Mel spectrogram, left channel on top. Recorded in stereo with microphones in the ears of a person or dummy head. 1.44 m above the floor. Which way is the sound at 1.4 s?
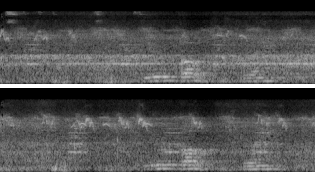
30° left (ahead or behind).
